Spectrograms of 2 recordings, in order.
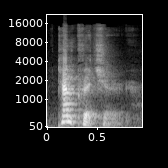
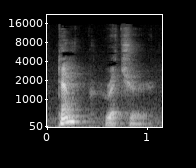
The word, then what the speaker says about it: temperature: ट्र a sound, entropy, ये टेम्परेचर, ये ई जो है क्लियरली नहीं सुनते हैं, साइलेंट जैसा होता है, इसीलिए ग्रे में कर दिया इसे, टेम्परेचर, टेम्परेचर, ये एवरेज, ये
